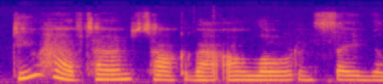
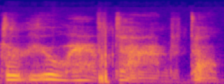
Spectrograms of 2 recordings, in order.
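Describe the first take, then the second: First: A southern accent in a normal voice. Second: A southern accent in a rough, hoarse voice. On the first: "in a southern accent" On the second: "in Venom voice with a southern accent"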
